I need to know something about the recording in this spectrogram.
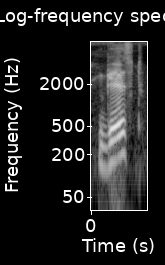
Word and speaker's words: গেস্ট: ইয়াতে W silent বর্ণ গেস্ট গেস্ট মানে অতিথি ইয়াতে ইউ টু হইছে সাইলেন্ট বর্ণ সাইন্টিফিক সাইন্টিফিক মানে বৈজ্ঞানিক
